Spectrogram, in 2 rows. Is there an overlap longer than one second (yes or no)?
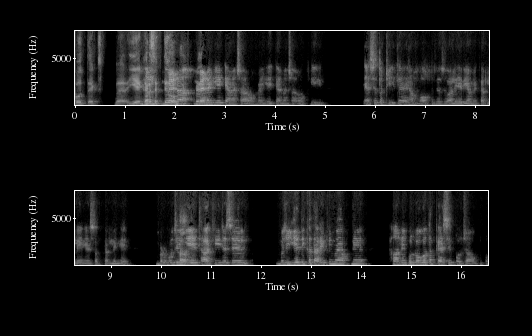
no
